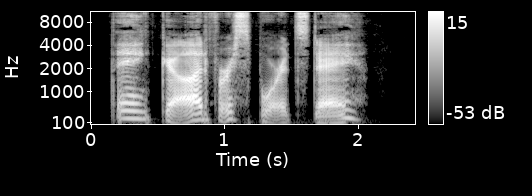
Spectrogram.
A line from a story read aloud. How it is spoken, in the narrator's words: Ryan said hoarsely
